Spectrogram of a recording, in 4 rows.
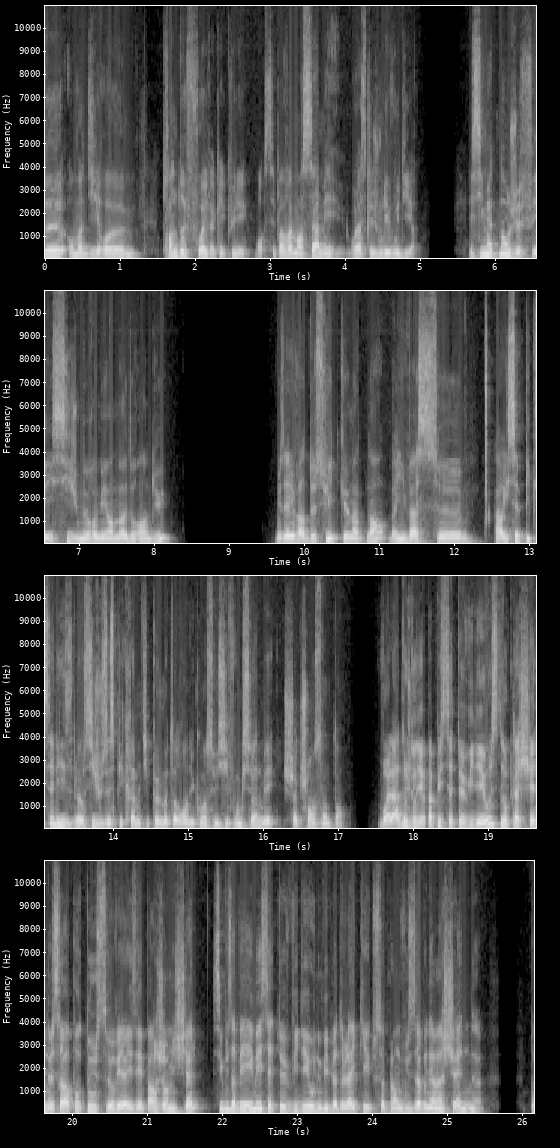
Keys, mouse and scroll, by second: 4.4-7.0 middle drag, 7.4-9.3 drag, 16.0-26.1 middle drag.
